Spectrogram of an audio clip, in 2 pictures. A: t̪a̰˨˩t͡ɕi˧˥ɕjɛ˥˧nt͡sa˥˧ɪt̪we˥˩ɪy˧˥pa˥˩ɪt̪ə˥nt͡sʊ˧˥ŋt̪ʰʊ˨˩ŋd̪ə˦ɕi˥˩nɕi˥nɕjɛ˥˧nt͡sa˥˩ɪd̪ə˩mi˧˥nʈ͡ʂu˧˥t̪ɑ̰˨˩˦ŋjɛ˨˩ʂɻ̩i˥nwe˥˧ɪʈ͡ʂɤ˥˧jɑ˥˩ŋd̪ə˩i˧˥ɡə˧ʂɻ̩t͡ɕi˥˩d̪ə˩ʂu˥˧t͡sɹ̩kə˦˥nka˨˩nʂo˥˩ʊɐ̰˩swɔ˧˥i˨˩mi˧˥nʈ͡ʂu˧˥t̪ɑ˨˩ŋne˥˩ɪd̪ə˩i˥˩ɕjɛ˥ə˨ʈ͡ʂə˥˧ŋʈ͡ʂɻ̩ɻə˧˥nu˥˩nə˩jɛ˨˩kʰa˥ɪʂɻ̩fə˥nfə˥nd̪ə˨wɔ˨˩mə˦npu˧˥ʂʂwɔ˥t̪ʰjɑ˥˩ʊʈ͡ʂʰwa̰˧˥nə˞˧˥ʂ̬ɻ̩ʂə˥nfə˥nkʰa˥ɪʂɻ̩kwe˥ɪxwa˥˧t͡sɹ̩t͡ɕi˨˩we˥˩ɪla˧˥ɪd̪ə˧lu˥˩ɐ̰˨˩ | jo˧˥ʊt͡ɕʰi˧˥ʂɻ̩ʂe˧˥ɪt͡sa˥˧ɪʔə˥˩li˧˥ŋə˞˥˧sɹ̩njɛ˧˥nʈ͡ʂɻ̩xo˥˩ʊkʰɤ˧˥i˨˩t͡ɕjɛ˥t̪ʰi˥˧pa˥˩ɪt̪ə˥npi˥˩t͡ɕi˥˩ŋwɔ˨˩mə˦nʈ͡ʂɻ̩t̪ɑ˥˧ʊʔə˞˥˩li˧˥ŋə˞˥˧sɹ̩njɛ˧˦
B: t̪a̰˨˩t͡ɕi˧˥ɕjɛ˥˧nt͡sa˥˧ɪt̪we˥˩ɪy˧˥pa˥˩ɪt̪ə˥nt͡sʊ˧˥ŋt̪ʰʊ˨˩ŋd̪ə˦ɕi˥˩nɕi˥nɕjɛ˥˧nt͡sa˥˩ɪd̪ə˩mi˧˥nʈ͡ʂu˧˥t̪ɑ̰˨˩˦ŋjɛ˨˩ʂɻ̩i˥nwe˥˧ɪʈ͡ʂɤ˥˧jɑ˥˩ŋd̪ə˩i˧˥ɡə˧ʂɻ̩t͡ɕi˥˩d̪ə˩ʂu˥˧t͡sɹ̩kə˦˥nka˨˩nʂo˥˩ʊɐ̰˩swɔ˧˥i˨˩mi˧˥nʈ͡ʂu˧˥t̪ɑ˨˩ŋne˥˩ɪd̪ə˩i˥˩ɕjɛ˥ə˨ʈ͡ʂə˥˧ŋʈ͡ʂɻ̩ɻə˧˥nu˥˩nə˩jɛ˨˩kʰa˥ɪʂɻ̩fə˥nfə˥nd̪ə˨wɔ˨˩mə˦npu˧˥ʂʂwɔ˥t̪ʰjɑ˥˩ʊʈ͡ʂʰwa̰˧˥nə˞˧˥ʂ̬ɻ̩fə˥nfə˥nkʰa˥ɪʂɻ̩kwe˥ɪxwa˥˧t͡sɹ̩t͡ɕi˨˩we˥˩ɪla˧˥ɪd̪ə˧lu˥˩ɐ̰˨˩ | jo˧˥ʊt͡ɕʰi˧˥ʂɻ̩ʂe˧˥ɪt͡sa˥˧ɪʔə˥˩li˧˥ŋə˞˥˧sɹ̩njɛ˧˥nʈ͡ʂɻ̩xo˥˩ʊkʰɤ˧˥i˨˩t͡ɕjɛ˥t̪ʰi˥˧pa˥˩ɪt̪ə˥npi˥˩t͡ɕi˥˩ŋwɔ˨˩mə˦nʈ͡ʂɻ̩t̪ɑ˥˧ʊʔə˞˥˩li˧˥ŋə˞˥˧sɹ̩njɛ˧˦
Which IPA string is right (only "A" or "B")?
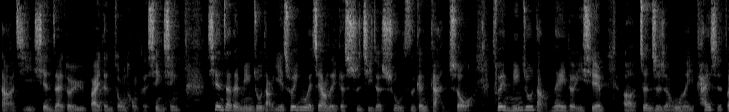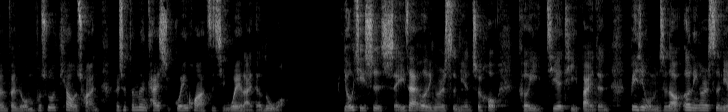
B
